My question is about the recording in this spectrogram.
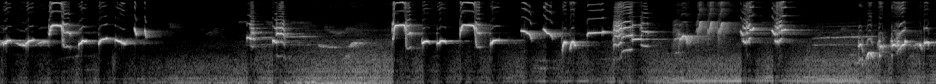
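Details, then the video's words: Oriental magpie-robin delivering a dense, harsh lure song to provoke competing birds; rapid strings of whistles, chatters and sharp clicks, about four notes a second, with a brief pause near the start. "Suara kacer gacor NGEPLAY KONSLET pancingan kacer ampuh bikin lawan ikut EMOSI"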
